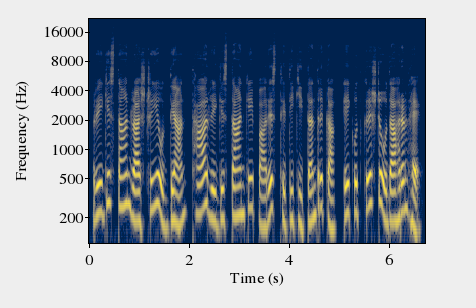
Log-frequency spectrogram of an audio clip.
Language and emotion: Hindi, neutral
